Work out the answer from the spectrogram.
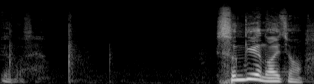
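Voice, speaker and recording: A male pastor delivers a sermon in a high, very animated voice that leaps up and down in pitch. He is emphatic and swings from loud calls to hushed asides. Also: moderate pace.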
